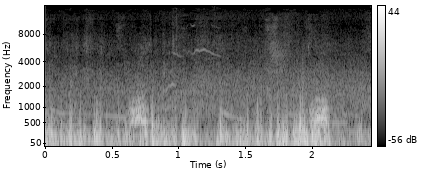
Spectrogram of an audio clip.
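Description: A dog barking twice during an agility run, over a low rumble of wind on the microphone.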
